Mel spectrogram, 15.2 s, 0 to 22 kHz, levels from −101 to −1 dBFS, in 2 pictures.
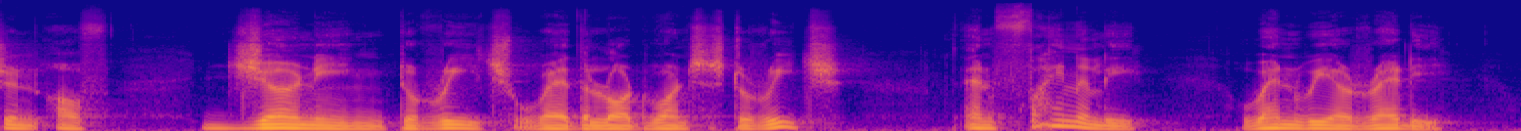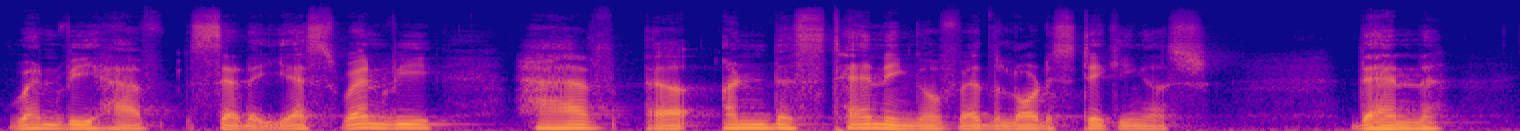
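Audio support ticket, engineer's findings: No audible faults found on listening to the speech recording. No symptom to log and no component implicated.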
